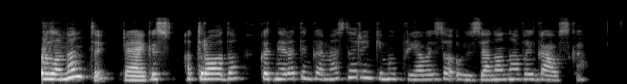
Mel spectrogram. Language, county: Lithuanian, Kaunas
